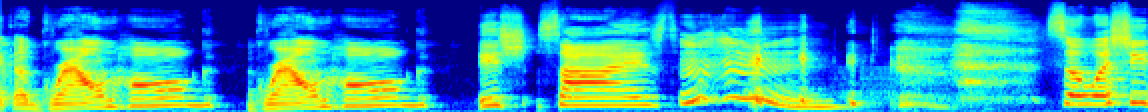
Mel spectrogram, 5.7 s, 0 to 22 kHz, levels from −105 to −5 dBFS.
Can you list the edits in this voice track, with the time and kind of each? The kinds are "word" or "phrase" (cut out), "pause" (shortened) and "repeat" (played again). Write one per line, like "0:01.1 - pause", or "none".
0:01.2 - repeat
